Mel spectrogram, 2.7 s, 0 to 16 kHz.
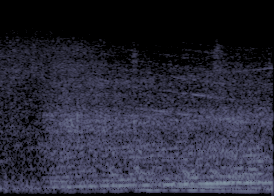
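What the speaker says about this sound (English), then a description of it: "Great noise from the Aston Martin as it growls its way out of Lisboa." An Aston Martin GT4 race car growls out of the Lisboa corner during GT4 qualifying at the Macau Grand Prix, a steady engine note that climbs in pitch as it accelerates, heard from a distance and fairly faint.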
